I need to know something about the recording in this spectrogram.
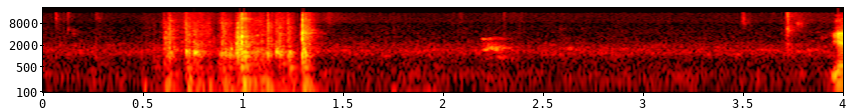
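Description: A short burst of computer keyboard typing: a quick run of key clicks lasting under a second, starting about half a second in.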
